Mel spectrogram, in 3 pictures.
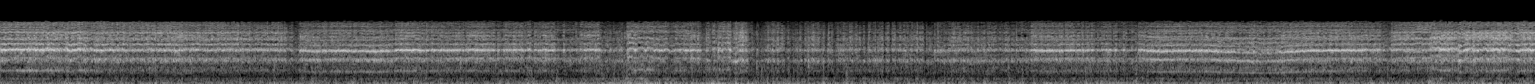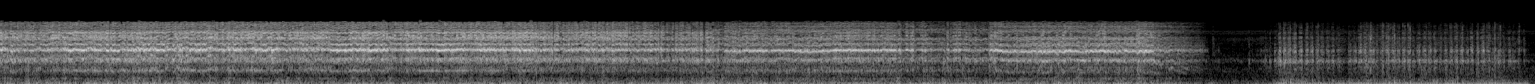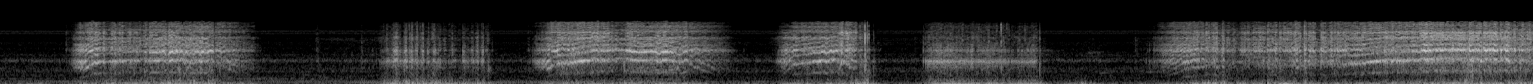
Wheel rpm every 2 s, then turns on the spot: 160, 160, 170, 170, 170, 170, 160, 160, 160, 160, 170, 170, 160, 70, 30, 40, 70, 20, 90, 50, 10, 90, 150.
28-30 38-42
